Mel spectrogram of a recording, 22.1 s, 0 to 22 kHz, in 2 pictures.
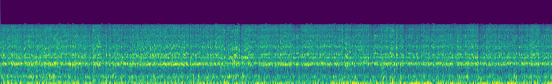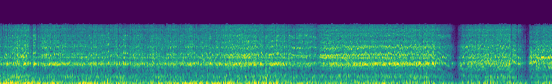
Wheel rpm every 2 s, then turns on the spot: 230, 230, 230, 230, 230, 230, 230, 210, 160, 130, 200.
none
